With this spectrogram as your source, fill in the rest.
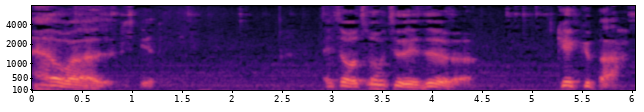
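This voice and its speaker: Slow, hesitant male narrator. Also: on the low side, expressive, gravelly, darkish tone, a little hiss or hum. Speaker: sketch narrator. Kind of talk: casual comic narration.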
